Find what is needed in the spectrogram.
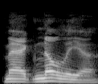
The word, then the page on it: magnolia: American English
